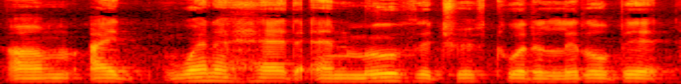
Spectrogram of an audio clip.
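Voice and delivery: soft late-night hush; whispering. Real, not acted. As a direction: keep it very soft, fish are sleeping. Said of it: "I have to whisper".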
